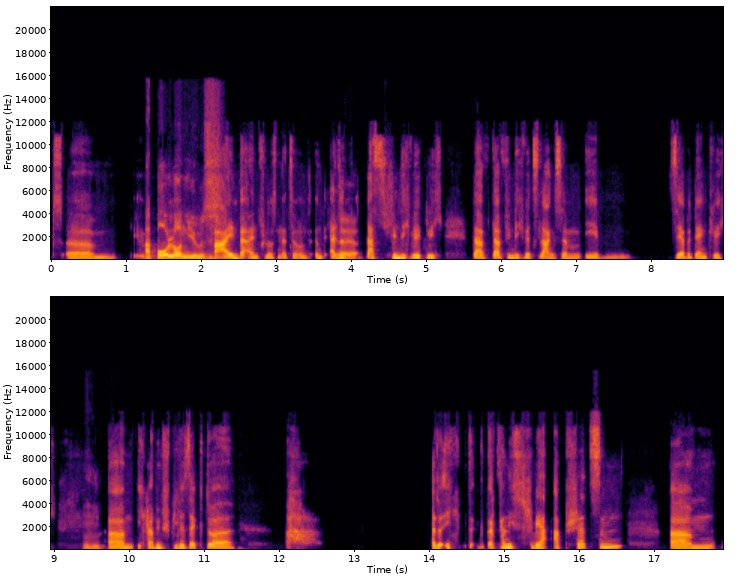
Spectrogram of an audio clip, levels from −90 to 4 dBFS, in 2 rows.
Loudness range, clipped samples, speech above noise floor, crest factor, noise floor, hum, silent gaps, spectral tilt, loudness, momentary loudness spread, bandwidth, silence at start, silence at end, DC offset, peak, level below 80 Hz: 7 LU; under 0.1%; over 73 dB; 18 dB; under -90 dBFS; none; none; -5.5 dB/octave; -17 LUFS; 15 LU; 15.5 kHz; 0.05 s; 0.1 s; under 0.1%; 0 dBFS; -60 dBFS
